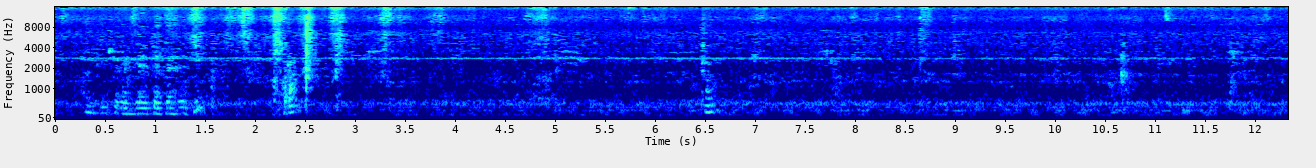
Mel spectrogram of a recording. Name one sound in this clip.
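Hands softly pat and fold dough.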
